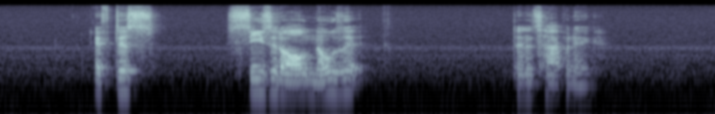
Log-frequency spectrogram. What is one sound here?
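A young man speaks calmly and close by in short bursts.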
